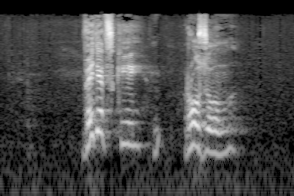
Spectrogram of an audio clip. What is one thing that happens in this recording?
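A middle-aged man speaks close to a microphone.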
